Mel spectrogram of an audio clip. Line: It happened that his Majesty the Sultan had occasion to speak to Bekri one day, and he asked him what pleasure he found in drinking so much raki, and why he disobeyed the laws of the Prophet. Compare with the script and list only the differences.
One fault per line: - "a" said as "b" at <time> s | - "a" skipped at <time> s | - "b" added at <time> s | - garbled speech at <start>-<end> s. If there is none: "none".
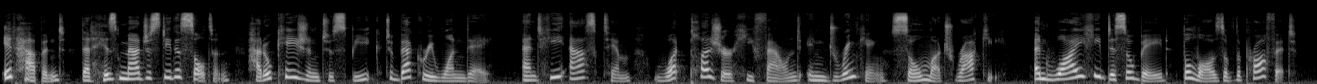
none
